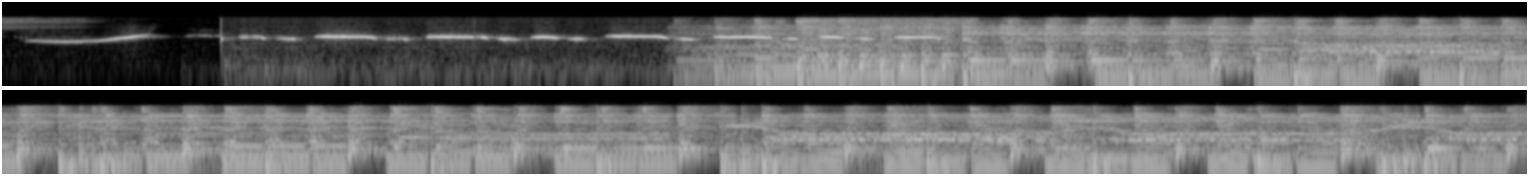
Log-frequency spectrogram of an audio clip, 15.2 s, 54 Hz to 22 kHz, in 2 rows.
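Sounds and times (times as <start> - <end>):
person whistling a tune: 0.0 - 5.0, 11.0 - 11.6, 14.3 - 14.9
backing music: 3.4 - 15.2.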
